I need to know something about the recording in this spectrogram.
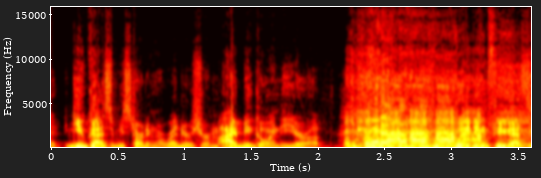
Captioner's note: hosts laughing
